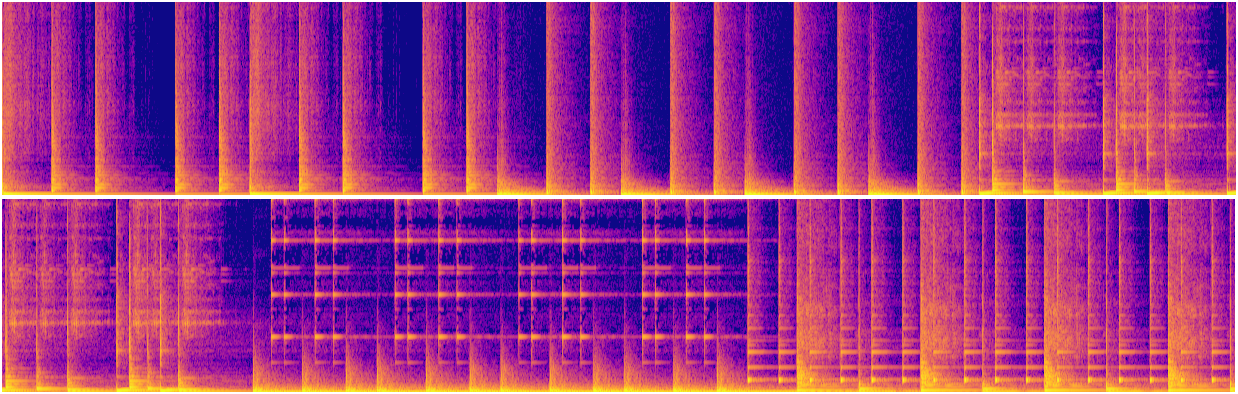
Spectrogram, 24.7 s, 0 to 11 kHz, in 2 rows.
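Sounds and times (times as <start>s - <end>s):
SPD30 electronic percussion pad: 0.0s - 24.6s.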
